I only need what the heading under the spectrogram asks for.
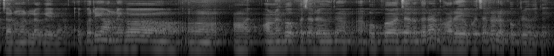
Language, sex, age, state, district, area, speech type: Odia, male, 18-30, Odisha, Khordha, rural, spontaneous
